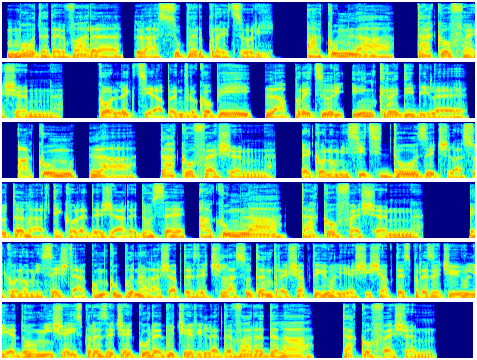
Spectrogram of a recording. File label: romanian voice commercial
